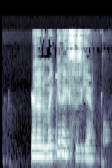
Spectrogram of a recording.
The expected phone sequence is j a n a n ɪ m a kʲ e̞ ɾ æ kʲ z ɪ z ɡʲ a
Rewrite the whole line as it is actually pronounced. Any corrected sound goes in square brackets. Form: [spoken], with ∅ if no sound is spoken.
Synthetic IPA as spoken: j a n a n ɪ m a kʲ e̞ ɾ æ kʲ [s] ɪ z ɡʲ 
